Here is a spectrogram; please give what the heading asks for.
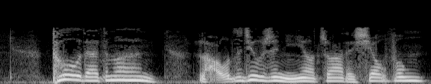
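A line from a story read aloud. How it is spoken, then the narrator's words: Shouting loudly. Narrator (Chinese): 他冲着下面的国民党士兵大喊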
